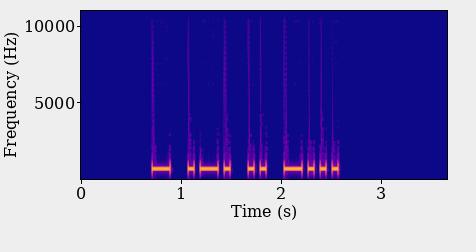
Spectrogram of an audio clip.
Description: Morse code, heard as a keyed tone, about 20 wpm, 690 Hz. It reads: TRIB
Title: Build A Word - 2 Letters At A Time - 6-Letter Words - 20wpm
